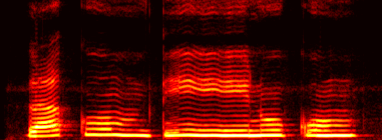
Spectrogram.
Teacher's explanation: Mimnya terbaca jelas karena ini adalah hukum bacaan idhar syafawi.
